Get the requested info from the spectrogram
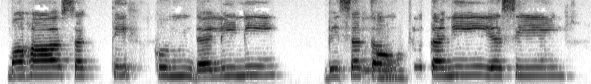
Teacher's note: So after Visarga, if there is a ka, it becomes a H here, okay, like a half ha.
